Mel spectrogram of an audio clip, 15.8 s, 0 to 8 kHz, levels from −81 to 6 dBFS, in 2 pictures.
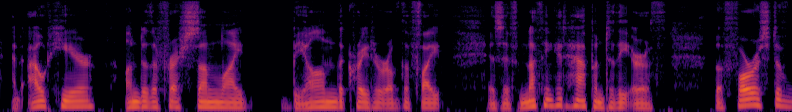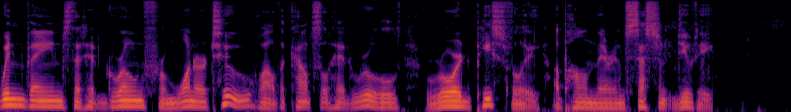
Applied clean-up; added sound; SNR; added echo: none; none; none; none.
